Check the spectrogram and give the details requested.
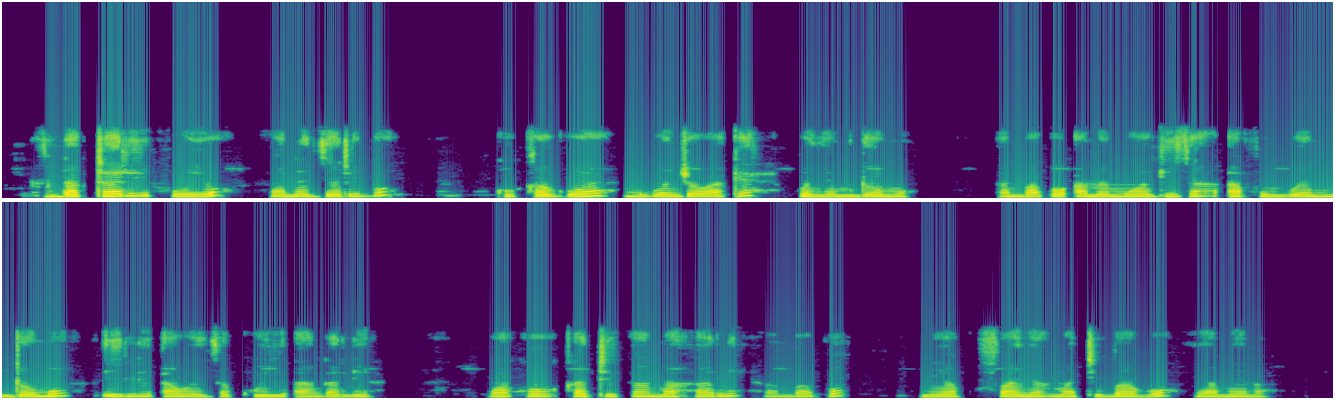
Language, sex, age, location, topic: Swahili, female, 36-49, Nakuru, health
